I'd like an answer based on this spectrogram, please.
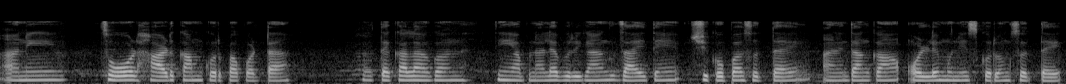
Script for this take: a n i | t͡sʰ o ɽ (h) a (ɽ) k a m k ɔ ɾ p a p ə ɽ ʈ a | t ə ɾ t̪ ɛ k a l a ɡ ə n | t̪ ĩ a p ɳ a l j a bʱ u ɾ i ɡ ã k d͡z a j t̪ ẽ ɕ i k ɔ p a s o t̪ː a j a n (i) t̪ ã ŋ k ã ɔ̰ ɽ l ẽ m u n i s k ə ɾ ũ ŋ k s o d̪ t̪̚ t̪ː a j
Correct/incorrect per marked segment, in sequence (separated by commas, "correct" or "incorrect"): correct, correct, correct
